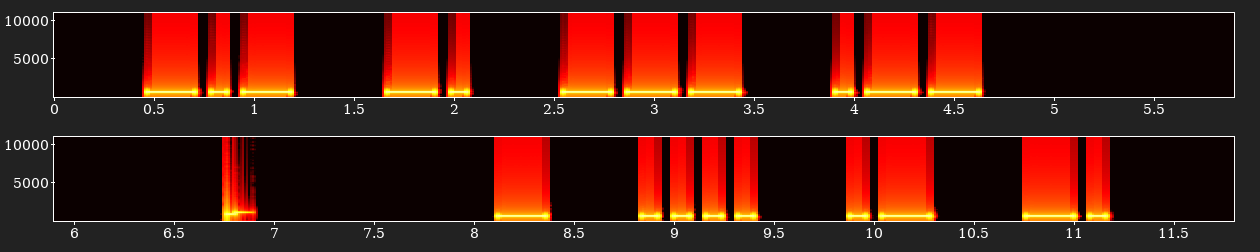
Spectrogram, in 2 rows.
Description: Morse code, heard as a keyed tone, about 15 wpm, spaced as for 11 wpm, 700 Hz. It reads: KNOW THAN
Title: 2x Character Spacing - Top 100 Words - 15wpm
